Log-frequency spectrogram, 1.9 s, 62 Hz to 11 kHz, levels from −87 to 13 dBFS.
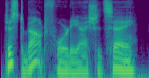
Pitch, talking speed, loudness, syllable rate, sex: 105 Hz, 195 wpm, -18 LUFS, 4.9 syllables/s, male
